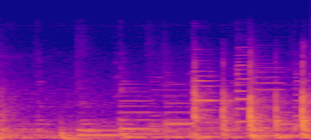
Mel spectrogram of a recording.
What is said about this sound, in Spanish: Es John Carpenter. Es John Carpenter, vamos a tocar a su puerta.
